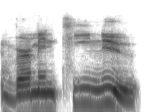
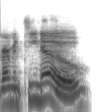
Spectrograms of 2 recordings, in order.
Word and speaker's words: Vermentinu: And then, wait for it, Vermentinu. Vermentinu, not Vermentino, Vermentinu.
